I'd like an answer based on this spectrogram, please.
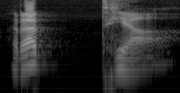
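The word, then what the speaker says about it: रथ्या: Rathya, Th, so it is tha, Thya, thya, Rathya, Rathya, Rathya.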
